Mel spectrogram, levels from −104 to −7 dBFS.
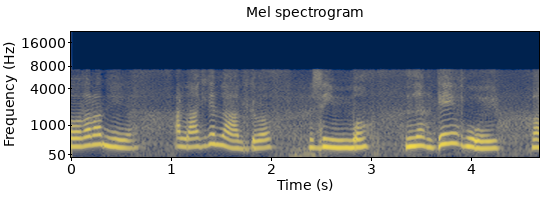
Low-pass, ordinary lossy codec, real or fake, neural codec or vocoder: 7.2 kHz; none; fake; codec, 16 kHz in and 24 kHz out, 0.4 kbps, LongCat-Audio-Codec, four codebook decoder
